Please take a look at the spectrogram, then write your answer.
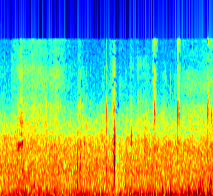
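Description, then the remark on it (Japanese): Someone eating German cup noodles on the bank of the Shinano River on a clear autumn day, with soft, irregular chewing and slurping clicks over a steady low rumble of background noise; no one speaks. “うん、秋晴れの信濃川の土手でドイツのカップヌードルを食べている、これ世界初の報告を今させていただいております。”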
